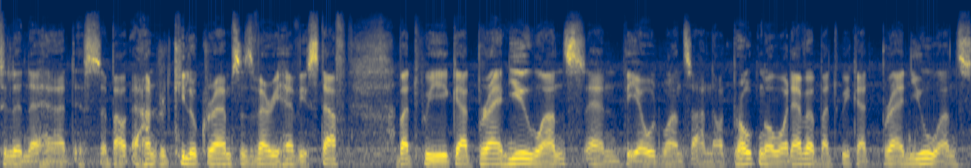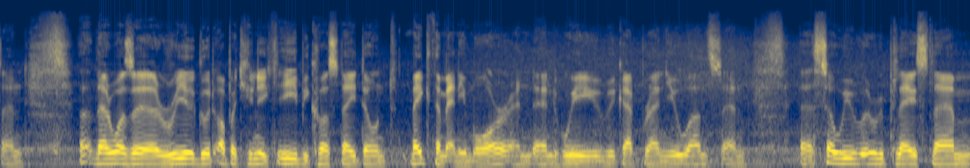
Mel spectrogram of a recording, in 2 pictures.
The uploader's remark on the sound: The DAGAMR AAEN has been in the "C.j.Skibs-og Bådebyggeri" shipyard in Egernsund/Denmark for a good week. Made themselves comfortable UNDER the Dagmar Aaen for the recording of this podcast episode.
